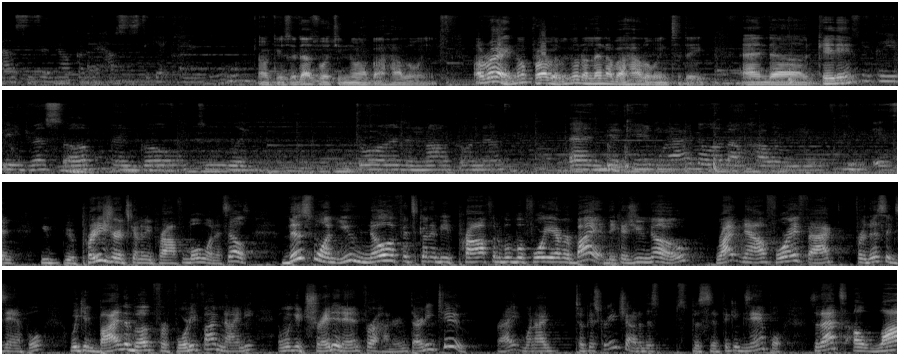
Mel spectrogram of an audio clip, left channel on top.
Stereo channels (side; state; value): both; different; correlation 0.00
